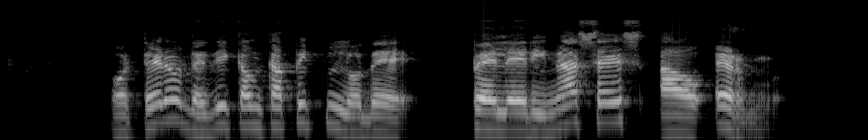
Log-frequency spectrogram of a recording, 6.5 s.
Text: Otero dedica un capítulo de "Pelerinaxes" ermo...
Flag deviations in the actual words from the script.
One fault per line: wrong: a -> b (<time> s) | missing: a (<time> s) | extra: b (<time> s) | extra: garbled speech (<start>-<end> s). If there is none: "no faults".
extra: ao (4.9 s)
